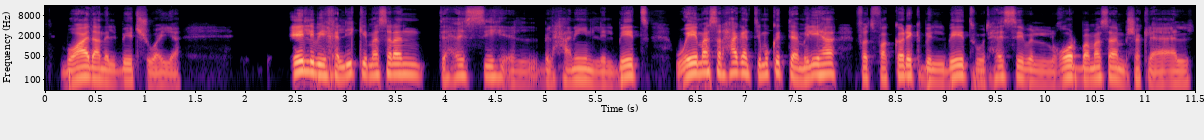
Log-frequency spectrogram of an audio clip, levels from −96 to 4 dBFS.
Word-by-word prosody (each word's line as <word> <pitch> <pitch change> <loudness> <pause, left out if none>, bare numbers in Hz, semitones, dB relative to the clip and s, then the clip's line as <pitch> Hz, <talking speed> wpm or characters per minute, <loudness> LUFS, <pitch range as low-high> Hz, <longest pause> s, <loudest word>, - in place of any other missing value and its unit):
بُعاد 125 0 +4
عن 110 -2 0
البيت 100 +2 -5
شوية 80 -1 -6 1.1
إيه 170 +3 +10
اللي 180 -2 +5
بيخليكِ 145 +1 +1
مثلًا 145 -1 +1 0.2
تحسّي 125 -3 -5
ال 85 -1 -13
بالحنين 105 +2 -5
للبيت، 90 +10 -1 0.3
وإيه 150 +6 +6
مثلًا 165 -2 +2
حاجة 165 +2 +2
أنتِ 140 -3 -2
ممكن 150 +2 -2
تعمليها 145 +8 +2 0.2
فتفكرِك 125 +3 -1
بالبيت، 110 +4 -1
وتحسي 120 +4 -4
بالغربة 105 +4 0
مثلًا 115 -2 -1
بشكل 105 -1 -7
أقل؟ 90 +2 -6
120 Hz, 130 wpm, -22 LUFS, 100-140 Hz, 1.1 s, إيه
